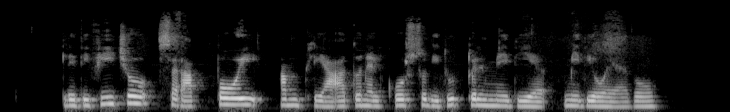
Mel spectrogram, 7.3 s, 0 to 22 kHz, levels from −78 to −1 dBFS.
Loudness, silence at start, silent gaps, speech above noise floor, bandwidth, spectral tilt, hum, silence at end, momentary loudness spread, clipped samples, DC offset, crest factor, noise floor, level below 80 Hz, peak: -25 LUFS; 0.65 s; none; 58 dB; 15 kHz; -5.5 dB/octave; none; 0.75 s; 8 LU; under 0.1%; under 0.1%; 18 dB; -82 dBFS; -62 dBFS; -6 dBFS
